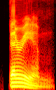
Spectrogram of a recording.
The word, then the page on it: barium: American English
